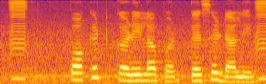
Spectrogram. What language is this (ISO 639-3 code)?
bho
